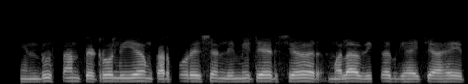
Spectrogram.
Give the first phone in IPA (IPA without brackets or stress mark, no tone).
ɦ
